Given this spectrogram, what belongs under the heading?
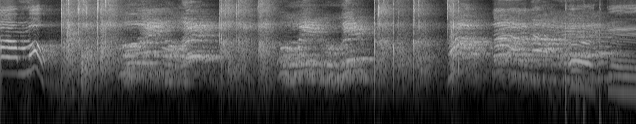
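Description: Schoolchildren in an elementary classroom clap in a mosquito-clap ice-breaking game, sharp bursts of group clapping mixed with excited children's voices and shouts, with loud talk and singing-like chanting over it.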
